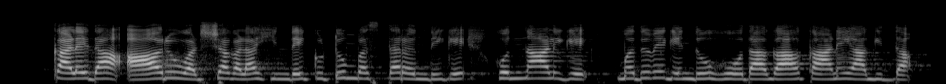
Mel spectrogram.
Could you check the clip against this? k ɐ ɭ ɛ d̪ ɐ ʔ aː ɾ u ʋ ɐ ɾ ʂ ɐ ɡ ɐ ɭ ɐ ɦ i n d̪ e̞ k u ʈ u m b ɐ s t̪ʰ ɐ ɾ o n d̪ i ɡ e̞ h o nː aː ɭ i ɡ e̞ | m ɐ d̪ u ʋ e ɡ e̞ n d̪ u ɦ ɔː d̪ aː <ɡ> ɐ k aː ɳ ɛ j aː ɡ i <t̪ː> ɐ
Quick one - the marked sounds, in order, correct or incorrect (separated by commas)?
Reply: correct, incorrect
